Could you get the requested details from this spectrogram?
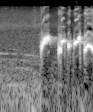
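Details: In Thailand, Red-whiskered bulbul song played for caged birds to learn from or to stir them up: one short, lively phrase of about five smooth, slurred notes, ending in a downward sweep.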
